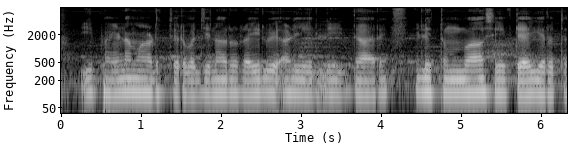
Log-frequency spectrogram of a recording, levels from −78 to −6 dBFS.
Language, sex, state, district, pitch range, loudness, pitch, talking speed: Kannada, male, Karnataka, Dakshina Kannada, 105-110 Hz, -30 LUFS, 105 Hz, 105 wpm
